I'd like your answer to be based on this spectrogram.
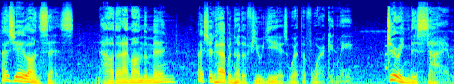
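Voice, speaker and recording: A benevolent old statesman in a video game, with a low voice that rises and falls widely. He gives counsel deliberately and sagely, taking his time over each phrase. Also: a little mellow, full character voice. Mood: content, cordial. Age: older. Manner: measured, deliberate, sage-like. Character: elderly, measured, benevolent male civic elder giving counsel. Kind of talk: scripted video game character dialogue.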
